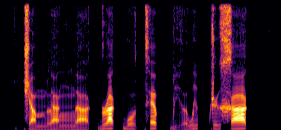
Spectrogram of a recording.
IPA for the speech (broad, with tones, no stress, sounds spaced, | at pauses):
c a˨˩ m l a˨˩ ŋ n aː˨˩ k̚ ɹ a˦˥ k̚ w o˧ t̪ʰ ɛ˦˥ p̚ ɓ i˨˩˨ ə̯ w i˦˥ p̚ ʈ ɨ˧˥ x a˦˥ k̚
